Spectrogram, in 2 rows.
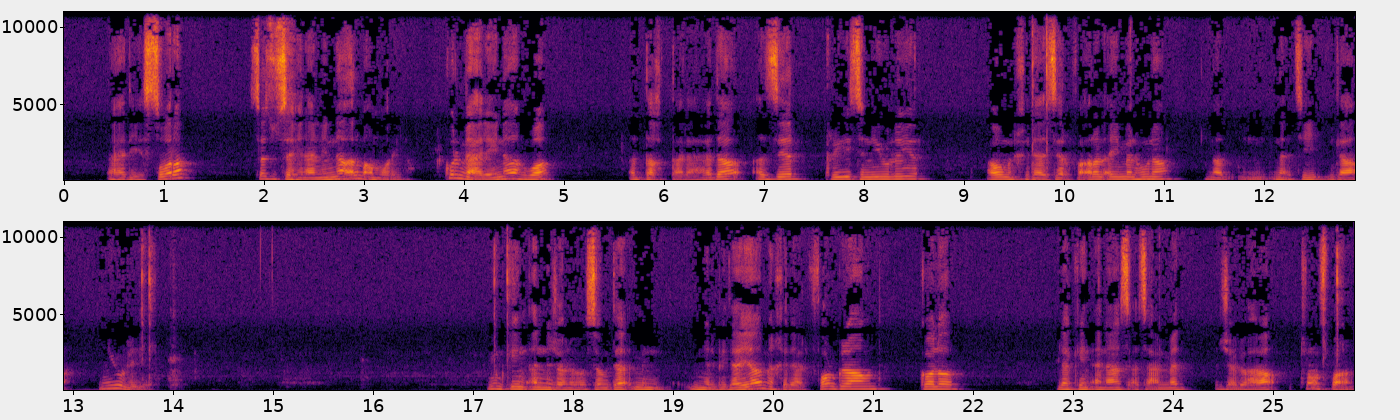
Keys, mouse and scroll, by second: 9.2 right click, 13.2 click, 16.7 click, 25.0 click.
